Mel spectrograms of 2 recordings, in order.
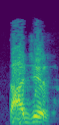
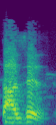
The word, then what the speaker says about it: ताजिर: मुझे याद है एक सीरियल था बुनियाद, उसमें एक वर्ड था जिसका तलफ्फुज, उच्चारण था ताजिर, द बिजनेसमैन। मैंने बोल दिया ताजिर, जेड बोल दिया।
